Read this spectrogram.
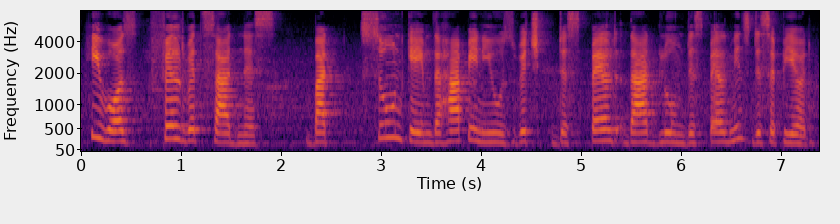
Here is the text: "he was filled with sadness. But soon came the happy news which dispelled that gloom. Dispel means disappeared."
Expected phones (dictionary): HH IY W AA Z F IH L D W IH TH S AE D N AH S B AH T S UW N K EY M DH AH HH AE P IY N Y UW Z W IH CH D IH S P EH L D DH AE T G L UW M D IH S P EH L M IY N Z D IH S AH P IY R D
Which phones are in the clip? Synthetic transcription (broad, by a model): HH IY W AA Z F IH L D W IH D S AE D N AH S B AH T S UW N K EY M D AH HH AE P IY N Y UW Z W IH CH D IH S P EH L D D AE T G L UW M D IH S P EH L M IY N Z D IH S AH P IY R D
